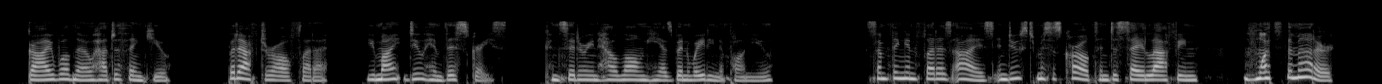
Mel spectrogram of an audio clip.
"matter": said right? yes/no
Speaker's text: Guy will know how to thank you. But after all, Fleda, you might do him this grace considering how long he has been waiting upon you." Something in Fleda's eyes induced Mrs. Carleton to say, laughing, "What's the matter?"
yes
